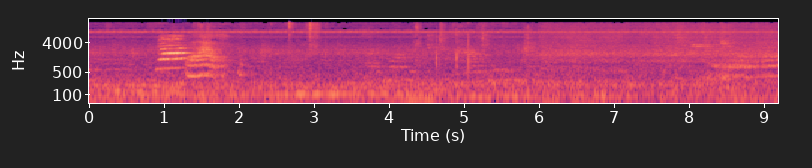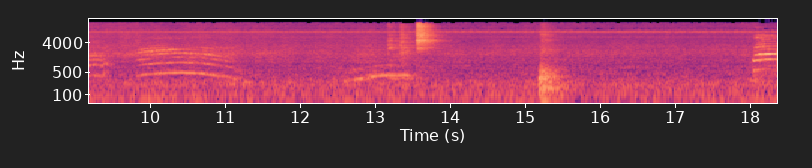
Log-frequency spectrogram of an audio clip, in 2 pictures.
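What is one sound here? Cats yowl and growl at each other in drawn-out, wavering cries.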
